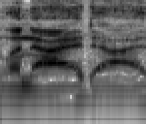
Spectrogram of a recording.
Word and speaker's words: Laniidae: while they're there, and it's called a Laniidae or a Laniidae or however the hell you want to pronounce it. Laniidae is like the It's- official pronunciation, but Yeah.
